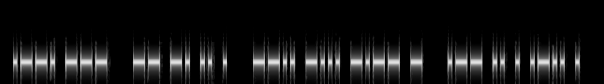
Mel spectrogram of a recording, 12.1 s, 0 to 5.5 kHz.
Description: Morse code, heard as a keyed tone, about 16 wpm, 700 Hz. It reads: PO MNIE ZBYT WIELE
